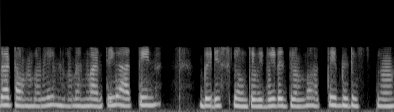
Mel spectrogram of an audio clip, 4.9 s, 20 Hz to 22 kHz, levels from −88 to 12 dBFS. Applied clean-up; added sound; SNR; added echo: neural diffusion model UNIVERSE++.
